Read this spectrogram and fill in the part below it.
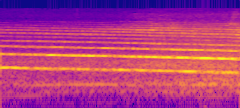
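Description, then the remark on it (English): An alarm siren sound effect, played in the background, wails as one continuous, buzzy tone that slowly climbs in pitch, holding steady and fairly loud throughout, with no voices over it. “That's the bullshit alarm.”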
